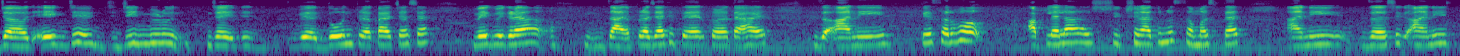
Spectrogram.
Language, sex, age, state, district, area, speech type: Marathi, female, 18-30, Maharashtra, Amravati, rural, spontaneous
